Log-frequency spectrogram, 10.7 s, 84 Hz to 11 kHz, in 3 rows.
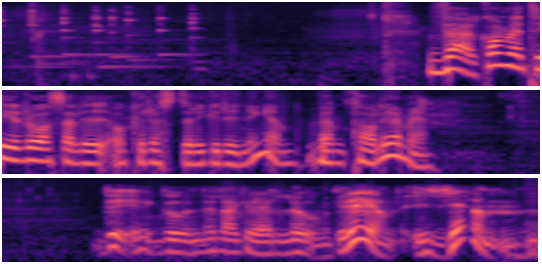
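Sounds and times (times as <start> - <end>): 
phone ringtone melody of bright electronic notes: 0.0 - 1.5
speech: 2.9 - 6.6, 7.8 - 10.7.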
